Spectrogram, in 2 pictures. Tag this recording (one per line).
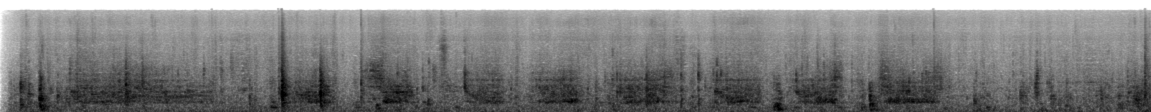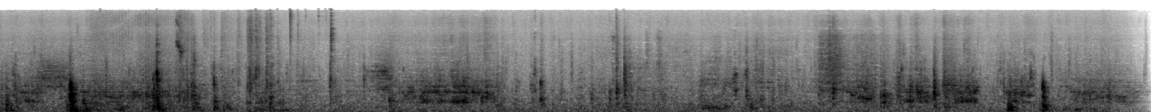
bucket
ch
full
Goat
lait
milk
Milking
plastic
plastique
plein
seau
traire
traite
vre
